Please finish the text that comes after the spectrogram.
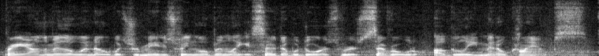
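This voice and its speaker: A man's voice: medium pitch, racing, fairly bright tone, a little hiss or hum, close to an everyday voice. A man voicing an anxious, frightened narrator trapped and desperate, in a first-person visual novel fan dub. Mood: uneasy, brooding. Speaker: voice actor narrating.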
